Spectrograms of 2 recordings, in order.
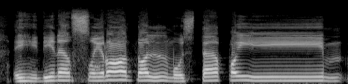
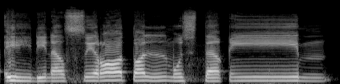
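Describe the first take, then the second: First: 「shiratal」を重く太く引き伸ばして; overdone recitation. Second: 「shiratal」を自然な厚みで; correct recitation. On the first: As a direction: drag shiratal out slow and thick, overdone. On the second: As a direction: recite shiratal plainly with normal thickness. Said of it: "Nah, gitu aja". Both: Shown as a demonstration.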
